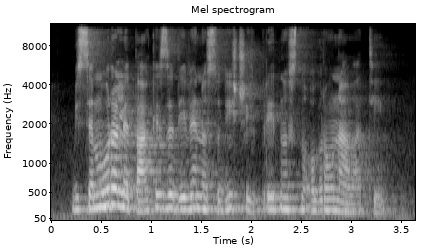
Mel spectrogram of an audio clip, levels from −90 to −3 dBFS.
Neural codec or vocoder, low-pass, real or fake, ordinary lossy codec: none; 10.8 kHz; real; none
